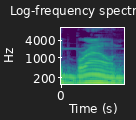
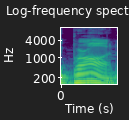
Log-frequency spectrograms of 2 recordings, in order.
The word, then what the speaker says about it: Braun: Mayo, Ted Rogers, Christian Braun or Brown. Every time I watch a Nuggets game, they say Brown, but it's clearly Braun.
